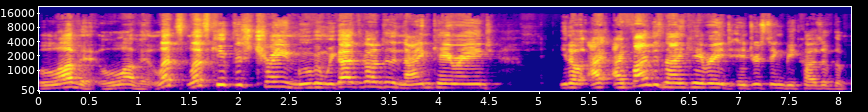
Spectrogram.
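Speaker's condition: No condition

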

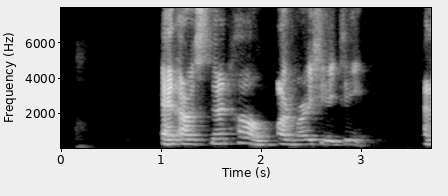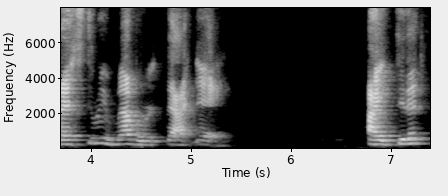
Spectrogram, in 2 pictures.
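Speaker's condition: Down syndrome

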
